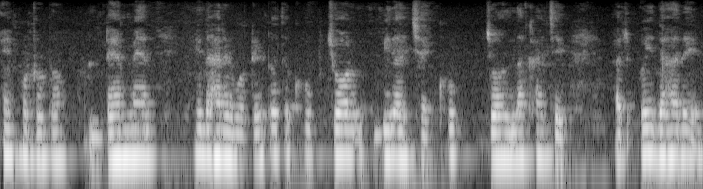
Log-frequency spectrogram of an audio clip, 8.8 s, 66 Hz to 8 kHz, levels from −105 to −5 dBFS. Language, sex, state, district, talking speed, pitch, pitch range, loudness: Bengali, male, West Bengal, Jhargram, 115 wpm, 145 Hz, 140-150 Hz, -24 LUFS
